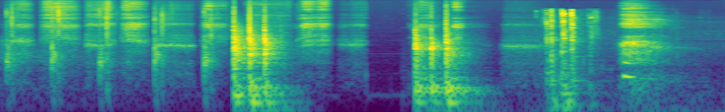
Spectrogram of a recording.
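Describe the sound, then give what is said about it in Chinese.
Loud, forceful knocking on a door, a series of sharp heavy raps in uneven bursts with brief pauses between, with no voices. “敲门不会温柔点吗？”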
